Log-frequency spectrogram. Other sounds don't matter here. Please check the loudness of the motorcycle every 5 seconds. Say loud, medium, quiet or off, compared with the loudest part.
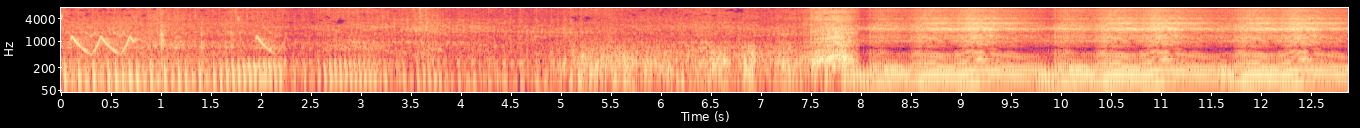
medium, loud, loud.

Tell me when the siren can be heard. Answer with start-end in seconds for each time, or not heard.
0.0-2.2.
